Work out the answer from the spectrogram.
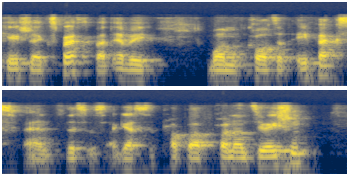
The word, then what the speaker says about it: APEX: Oracle Application Express is called Oracle Application Express, but everyone calls it Apex, and this is, I guess, the proper pronunciation.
